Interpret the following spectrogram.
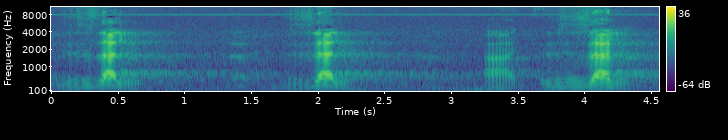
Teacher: Huruf zal di hujung lidah. Dia lagi kena gigi.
